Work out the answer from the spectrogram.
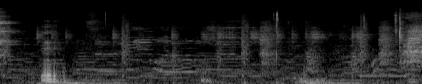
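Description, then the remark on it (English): A few light, bright clinks of glasses touching in a toast as the EOB Salon Talk welcome, with one brief ringing tone, amid murmuring voices and background chatter. “Let's do our EOB welcome. Cheers.”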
